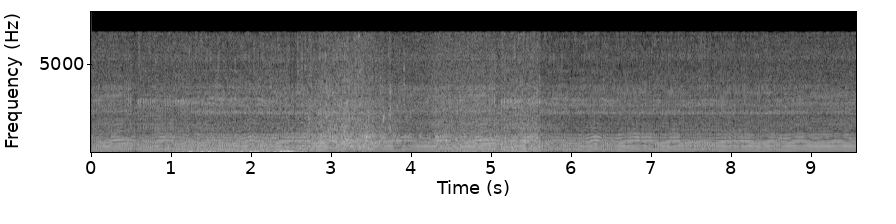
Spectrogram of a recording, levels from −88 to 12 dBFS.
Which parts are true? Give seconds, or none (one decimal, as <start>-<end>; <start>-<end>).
0.0-1.0; 3.4-5.2; 8.4-9.6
